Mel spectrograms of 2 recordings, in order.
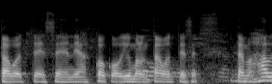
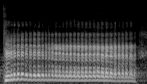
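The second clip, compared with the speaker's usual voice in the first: sustained tongue-rolled "trrr"; long rolled trill; 6 semitones higher than usual. Real, not acted. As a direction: roll the R out long like a motor. Rolled noise amid praying in tongues.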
